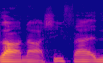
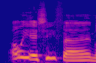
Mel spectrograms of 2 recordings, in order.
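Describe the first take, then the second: First: Said in the usual way. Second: "Oh, yeah, she fine" with "yeah" jumping way up, leering; suggestive high "yeah". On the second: Shown as a demonstration. A dude leering about a woman, "yeah" jumping high. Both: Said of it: "especially if this is the way he said".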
